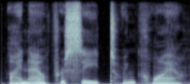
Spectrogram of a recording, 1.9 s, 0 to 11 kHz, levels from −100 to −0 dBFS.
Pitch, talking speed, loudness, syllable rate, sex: 145 Hz, 155 wpm, -22 LUFS, 4.8 syllables/s, male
